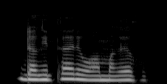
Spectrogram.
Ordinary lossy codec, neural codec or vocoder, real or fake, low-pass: none; none; real; none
